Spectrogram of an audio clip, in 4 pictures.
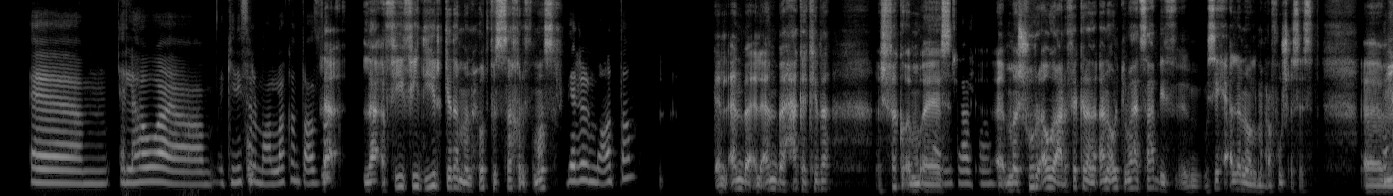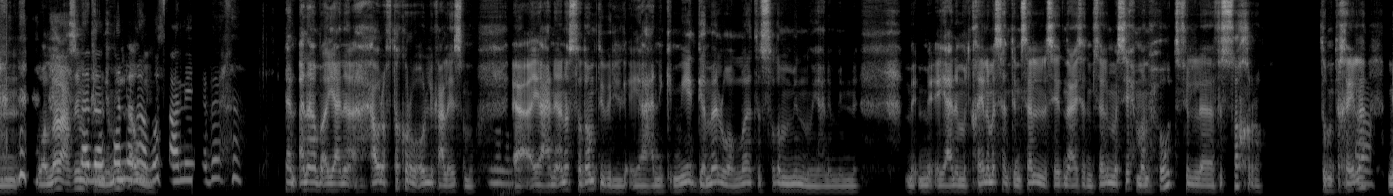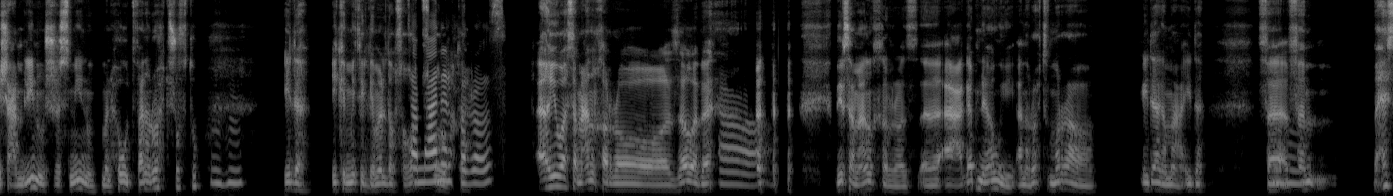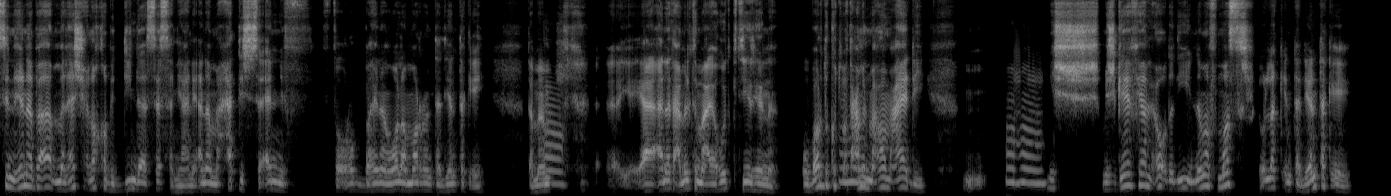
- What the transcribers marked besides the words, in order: other background noise; laugh; laughing while speaking: "لأ، ده أنا استني أنا هابُص عليه كده"; laugh; tapping
- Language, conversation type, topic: Arabic, unstructured, هل الدين ممكن يسبب انقسامات أكتر ما بيوحّد الناس؟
